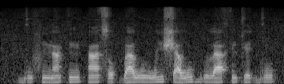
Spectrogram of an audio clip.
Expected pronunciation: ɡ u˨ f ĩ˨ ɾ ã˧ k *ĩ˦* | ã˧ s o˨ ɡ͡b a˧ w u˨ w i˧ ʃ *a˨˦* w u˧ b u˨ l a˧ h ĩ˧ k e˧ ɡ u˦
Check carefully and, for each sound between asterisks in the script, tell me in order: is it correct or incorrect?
incorrect: ĩ˧, incorrect: a˨

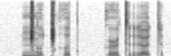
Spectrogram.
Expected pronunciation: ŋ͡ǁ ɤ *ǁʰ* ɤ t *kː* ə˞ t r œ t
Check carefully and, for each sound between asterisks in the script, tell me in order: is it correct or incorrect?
correct, correct

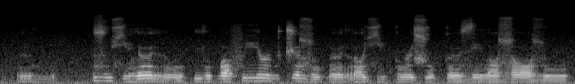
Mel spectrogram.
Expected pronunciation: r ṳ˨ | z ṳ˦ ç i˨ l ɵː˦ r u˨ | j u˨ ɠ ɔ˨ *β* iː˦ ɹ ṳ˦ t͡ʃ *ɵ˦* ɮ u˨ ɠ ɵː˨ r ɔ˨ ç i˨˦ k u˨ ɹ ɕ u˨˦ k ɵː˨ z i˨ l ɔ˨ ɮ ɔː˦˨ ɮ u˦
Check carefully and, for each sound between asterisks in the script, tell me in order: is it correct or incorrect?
incorrect: f, correct

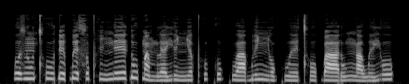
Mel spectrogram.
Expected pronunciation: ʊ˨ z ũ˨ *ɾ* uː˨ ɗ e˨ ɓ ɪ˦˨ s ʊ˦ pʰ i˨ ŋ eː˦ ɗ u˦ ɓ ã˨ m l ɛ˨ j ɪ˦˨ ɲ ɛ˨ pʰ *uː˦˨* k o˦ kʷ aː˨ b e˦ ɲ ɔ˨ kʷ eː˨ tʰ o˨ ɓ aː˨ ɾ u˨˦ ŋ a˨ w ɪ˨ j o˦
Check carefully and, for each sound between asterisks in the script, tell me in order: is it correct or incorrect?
incorrect: tʰ, incorrect: u˦˨

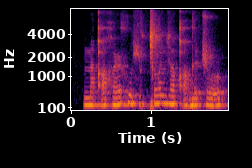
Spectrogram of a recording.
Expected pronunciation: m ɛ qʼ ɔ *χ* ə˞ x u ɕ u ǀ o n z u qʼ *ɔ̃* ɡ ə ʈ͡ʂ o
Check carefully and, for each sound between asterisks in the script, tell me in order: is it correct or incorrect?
correct, incorrect: ɔ

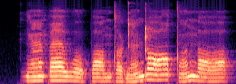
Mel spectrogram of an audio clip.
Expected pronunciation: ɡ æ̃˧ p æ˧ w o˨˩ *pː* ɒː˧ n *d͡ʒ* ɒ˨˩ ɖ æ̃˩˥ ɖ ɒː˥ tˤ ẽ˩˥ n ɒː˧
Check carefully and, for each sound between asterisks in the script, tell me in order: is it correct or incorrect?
incorrect: p, incorrect: d

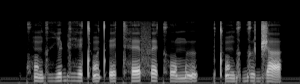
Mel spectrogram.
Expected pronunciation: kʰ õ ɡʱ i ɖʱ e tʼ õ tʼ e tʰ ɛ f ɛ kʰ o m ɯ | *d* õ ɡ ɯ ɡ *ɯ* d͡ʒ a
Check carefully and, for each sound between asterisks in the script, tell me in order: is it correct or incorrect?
incorrect: tʼ, correct

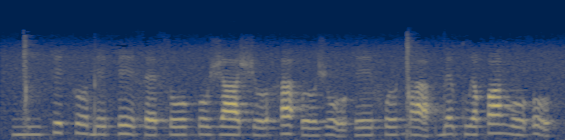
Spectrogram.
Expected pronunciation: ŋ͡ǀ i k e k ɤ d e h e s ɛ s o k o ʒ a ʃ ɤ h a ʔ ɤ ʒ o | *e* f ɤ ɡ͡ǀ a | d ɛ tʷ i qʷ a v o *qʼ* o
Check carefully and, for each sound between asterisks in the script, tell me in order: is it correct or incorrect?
correct, incorrect: ʔ

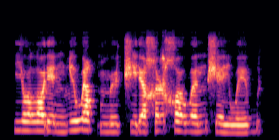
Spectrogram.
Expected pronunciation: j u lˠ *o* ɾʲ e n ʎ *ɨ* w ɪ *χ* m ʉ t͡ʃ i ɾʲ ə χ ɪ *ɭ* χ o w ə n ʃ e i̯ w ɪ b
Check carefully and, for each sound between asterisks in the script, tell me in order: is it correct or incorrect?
correct, correct, incorrect: q, correct

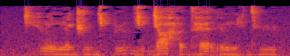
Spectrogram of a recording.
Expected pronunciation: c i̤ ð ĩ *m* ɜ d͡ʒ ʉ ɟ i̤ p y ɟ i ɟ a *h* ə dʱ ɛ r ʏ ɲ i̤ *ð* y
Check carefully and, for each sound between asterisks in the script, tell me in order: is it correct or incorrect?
incorrect: ɲ, correct, incorrect: dʱ

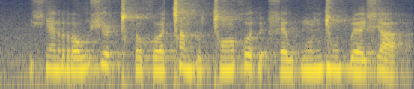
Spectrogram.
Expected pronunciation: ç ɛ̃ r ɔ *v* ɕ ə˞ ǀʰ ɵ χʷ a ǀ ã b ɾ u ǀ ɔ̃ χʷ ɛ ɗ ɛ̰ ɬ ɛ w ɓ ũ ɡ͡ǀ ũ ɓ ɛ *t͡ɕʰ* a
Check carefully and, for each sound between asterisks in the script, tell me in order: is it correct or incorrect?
incorrect: w, incorrect: ɕ

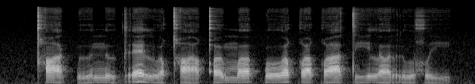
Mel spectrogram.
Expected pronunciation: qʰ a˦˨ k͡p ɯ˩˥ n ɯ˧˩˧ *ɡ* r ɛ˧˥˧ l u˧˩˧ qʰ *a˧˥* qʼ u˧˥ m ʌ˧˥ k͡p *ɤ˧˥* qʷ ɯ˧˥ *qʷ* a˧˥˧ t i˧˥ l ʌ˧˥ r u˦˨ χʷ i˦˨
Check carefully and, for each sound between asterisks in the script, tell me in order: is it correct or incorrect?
correct, incorrect: a˧˩˧, incorrect: o˧˥, correct

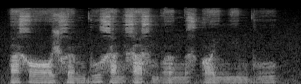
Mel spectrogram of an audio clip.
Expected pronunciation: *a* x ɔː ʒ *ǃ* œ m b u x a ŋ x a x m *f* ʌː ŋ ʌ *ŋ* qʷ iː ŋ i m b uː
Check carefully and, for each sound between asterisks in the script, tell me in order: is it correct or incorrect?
correct, incorrect: x, incorrect: b, incorrect: x

